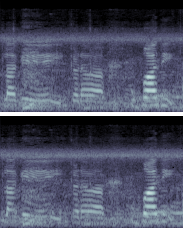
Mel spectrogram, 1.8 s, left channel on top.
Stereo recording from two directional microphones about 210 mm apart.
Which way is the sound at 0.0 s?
10° left (ahead or behind).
